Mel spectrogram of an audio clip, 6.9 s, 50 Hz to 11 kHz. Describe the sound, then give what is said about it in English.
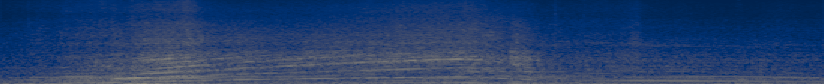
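An Italian sports car that does 0 to 60 in 3.4 seconds revs loudly on the University of Washington campus, its pitch climbing and falling through a few gear changes before settling into a steady drone. No one speaks. “Sitting in this car feels like being on a roller coaster, only everybody's watching, for good reason.”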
